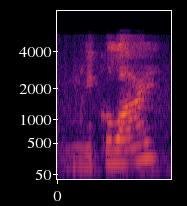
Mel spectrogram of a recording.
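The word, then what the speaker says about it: Nicolae: Left Behind Tribulation Force I'm about 100 sure that this is pronounced Nikolai um I read the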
